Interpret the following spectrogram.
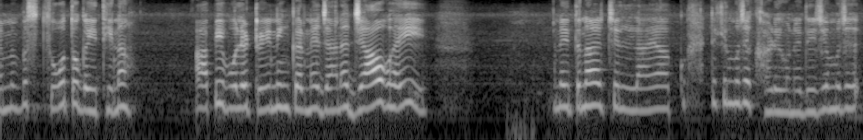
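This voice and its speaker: A woman's voice: high voice, a little mellow, slight background noise, close to an everyday voice. A woman voicing a young woman stranded behind enemy lines in an ASMR role-play, grumbling to herself and pleading with stammers. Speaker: ASMR roleplay performer.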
